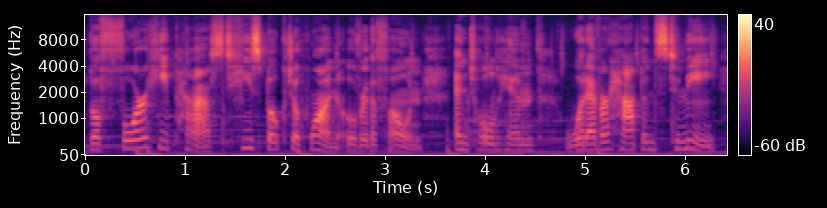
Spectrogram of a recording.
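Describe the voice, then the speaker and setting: A woman's voice: low-pitched, pushed and bright. A woman from the United States telling a personal story in a casual, chatty vlog style. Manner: casual, chatty, laughing now and then. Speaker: vlogger. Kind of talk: storytime narration.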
